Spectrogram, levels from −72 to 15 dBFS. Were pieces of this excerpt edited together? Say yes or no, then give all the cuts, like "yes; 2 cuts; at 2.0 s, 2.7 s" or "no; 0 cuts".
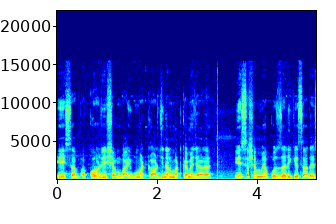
yes; 1 cut; at 3.9 s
